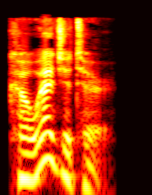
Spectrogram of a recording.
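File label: "coadjutor", English, British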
